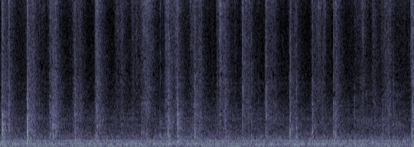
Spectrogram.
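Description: Oracle cards riffled and shuffled by hand for a tarot reading, a steady run of close, crisp papery flutters and soft slaps lasting several seconds, with no talking.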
